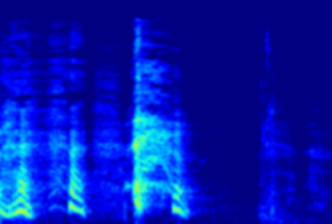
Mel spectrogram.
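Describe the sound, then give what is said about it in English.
A person coughs several times: a few harsh, throaty bursts in quick succession, then a couple of much fainter, short coughs after a brief pause. “I can't even speak without coughing.”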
